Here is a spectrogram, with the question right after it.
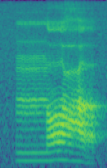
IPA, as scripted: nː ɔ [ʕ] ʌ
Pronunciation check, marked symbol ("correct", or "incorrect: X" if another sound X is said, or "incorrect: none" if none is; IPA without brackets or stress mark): correct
